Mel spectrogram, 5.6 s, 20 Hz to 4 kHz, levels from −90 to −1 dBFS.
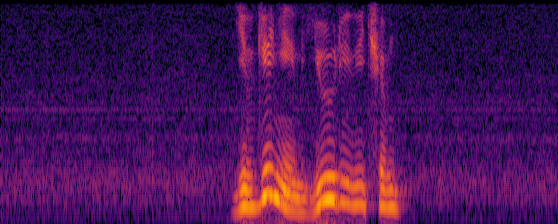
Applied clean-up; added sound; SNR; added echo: none; none; none; none.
